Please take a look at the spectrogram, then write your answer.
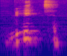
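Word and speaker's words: which: What, when, where, विच, वाई, विट, वाइट, whisper, will, वीज।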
